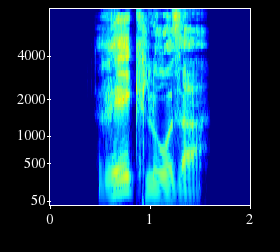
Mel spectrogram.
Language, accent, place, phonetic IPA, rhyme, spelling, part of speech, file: German, Germany, Berlin, [ˈʁeːkˌloːzɐ], -eːkloːzɐ, regloser, adjective, De-regloser.ogg
- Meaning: 1. comparative degree of reglos 2. inflection of reglos: strong/mixed nominative masculine singular 3. inflection of reglos: strong genitive/dative feminine singular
